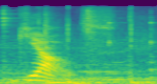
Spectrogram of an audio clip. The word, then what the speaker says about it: Gjalls: Today it's all about Gjalls, or using the more accurate pronunciation, Gjalls and Ticks.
